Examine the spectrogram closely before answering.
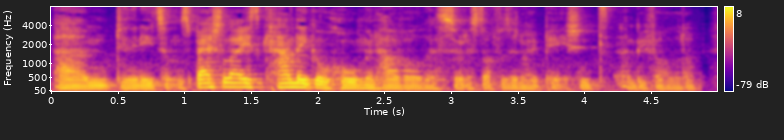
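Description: With a Derry accent, a man speaks very fast in a somewhat breathy, fairly low voice that has a dark, mellow tone and ordinary pitch variation. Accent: Northern Irish (Derry). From Northern Ireland, Derry. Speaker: junior doctor. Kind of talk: casual interview.

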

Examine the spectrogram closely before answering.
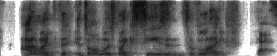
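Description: The man's somewhat breathy voice is heard over a quiet background. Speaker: podcast host. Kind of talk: casual interview.

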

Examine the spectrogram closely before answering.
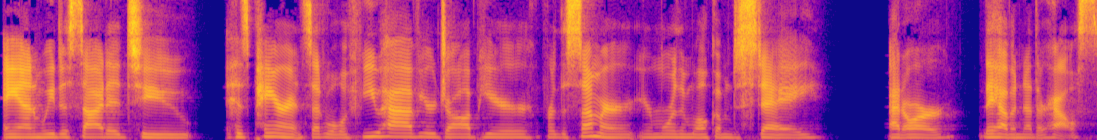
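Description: With a Southern US accent, the voice has a bright, sharp tone and monotone, flat intonation at a moderate pace, on a very clean recording with a silent background. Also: woman, medium pitch for a woman. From Georgia, US South (Douglasville, near Atlanta). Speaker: brand design agency owner. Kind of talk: interview conversation.

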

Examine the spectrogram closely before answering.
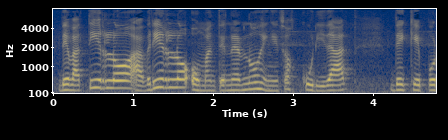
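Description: A woman's medium-pitched voice with very wide pitch swings, at a fairly slow pace, over noticeable background noise. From Panama, Chiriquí province. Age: 40s. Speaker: politician. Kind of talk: interview.

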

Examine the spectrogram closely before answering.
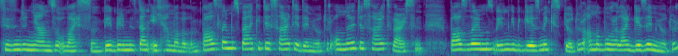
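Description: A woman's high-pitched voice has a dark, mellow tone, ordinary pitch variation and a fairly quick pace. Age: 30s. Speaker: podcast host. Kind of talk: solo podcast monologue.

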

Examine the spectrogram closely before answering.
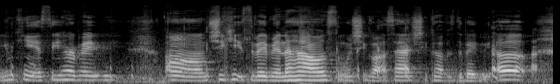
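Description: Noticeable background noise accompanies a woman who talks at a fairly quick pace with fairly even intonation. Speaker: podcast co-host. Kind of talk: casual chat. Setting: livestream.

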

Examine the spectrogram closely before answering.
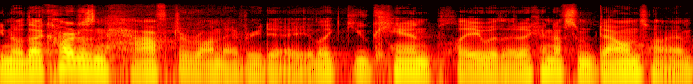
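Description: Man at medium pitch, dark and mellow, with fairly even intonation at a very fast pace. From Germany. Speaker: amateur track driver. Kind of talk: casual chat.

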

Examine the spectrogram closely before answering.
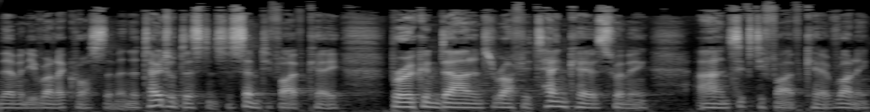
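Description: A man with a fairly low pitch and ordinary pitch variation talks at a moderate pace. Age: 40s. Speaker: adventure journalist and endurance athlete. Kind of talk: casual interview. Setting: remote call from home. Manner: halting.

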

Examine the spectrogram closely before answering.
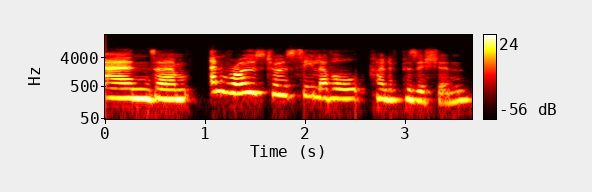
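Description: Somewhat breathy, a woman with an English accent speaks at a medium pitch and a fairly slow pace. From England. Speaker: camp founder. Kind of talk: interview.

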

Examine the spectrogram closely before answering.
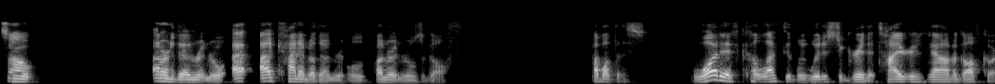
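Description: Speaking at a very fast pace, a man uses a medium pitch with ordinary pitch variation. His speech has long, frequent pauses. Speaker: podcast co-host. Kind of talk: casual sports podcast chat.

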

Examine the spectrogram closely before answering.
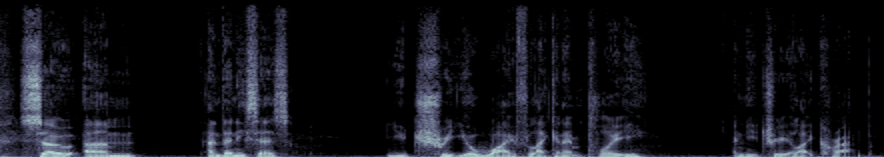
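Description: Pausing long and often, a man with a fairly low voice talks at a fairly slow pace with lively intonation. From England, Italian background. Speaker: school founder and former actor. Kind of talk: casual interview chat.

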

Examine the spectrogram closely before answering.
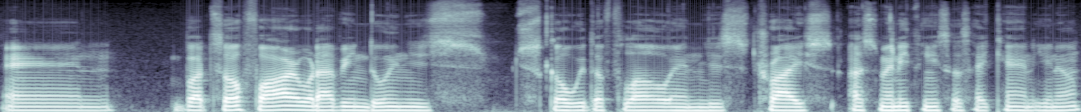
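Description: At a fairly slow pace, a man speaks in a monotone, flat intonation with a Spanish accent. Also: medium pitch for a man, quiet background. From Peru. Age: 20s. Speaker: podcaster. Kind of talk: casual solo monologue. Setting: home recording with background noise. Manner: halting, many fillers.

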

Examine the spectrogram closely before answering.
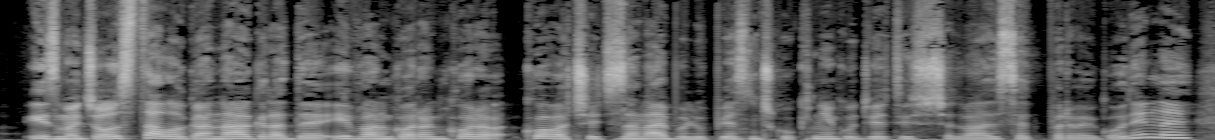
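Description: Fairly high-pitched, a woman talks at a moderate pace with fairly even intonation. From western Herzegovina, Bosnia and Herzegovina. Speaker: student discussing dialects. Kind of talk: casual academic discussion.

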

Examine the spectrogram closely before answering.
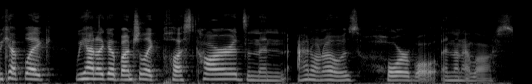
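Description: The tone is bright and sharp, the intonation fairly even, the loudness swinging widely, with hardly any pauses throughout. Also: woman, fairly high pitch for a woman, fairly quick pace, very clean recording, silent background. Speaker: student podcast co-host. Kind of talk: casual chat.

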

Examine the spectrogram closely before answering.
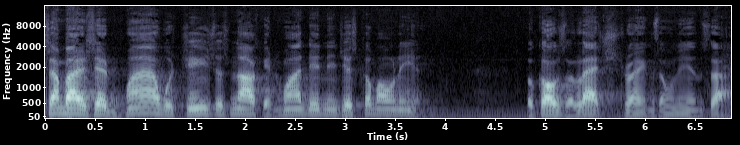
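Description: On a very clean recording with a silent background, a man with a fairly high pitch speaks at a moderate pace, with lively intonation and big swings in loudness. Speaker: preacher. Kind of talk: sermon. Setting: church. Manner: earnest, exhortative pastoral appeal; conversational, halting with frequent 'uh' fillers.

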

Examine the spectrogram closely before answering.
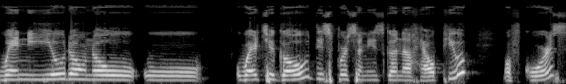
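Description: A woman with a Portuguese accent speaks fairly slowly at a fairly high pitch. The sound is dry and close, with no echo. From southern Brazil, Santa Catarina. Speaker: talent sourcing specialist. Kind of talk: interview. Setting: video call. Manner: hesitant with fillers.

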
